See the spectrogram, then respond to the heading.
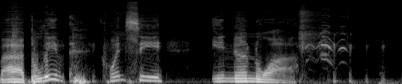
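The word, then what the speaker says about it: Enunwa: So now I get to try to pronounce his name. I believe Quincy Inunwa. Inunwa.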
